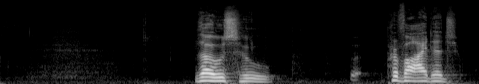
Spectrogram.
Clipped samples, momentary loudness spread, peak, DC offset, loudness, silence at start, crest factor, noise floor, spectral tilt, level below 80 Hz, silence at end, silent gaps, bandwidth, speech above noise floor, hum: under 0.1%; 15 LU; 0 dBFS; under 0.1%; -16 LUFS; 1.95 s; 20 dB; -61 dBFS; -6 dB/octave; -56 dBFS; 0.25 s; none; 16 kHz; 46 dB; none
